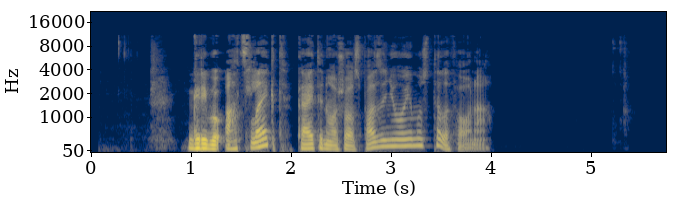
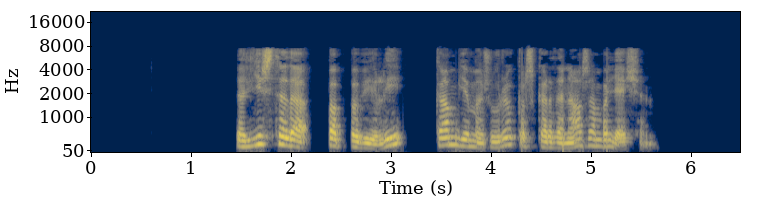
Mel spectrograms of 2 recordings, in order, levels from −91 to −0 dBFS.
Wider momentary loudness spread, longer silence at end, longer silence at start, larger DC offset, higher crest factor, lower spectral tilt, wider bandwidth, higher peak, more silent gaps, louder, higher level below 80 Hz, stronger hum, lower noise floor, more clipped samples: first, 17 LU vs 9 LU; first, 1.85 s vs 0.85 s; second, 1 s vs 1.45 s; neither; about the same, 22 dB vs 18 dB; first, -7 dB/octave vs -3.5 dB/octave; first, 11.5 kHz vs 8 kHz; about the same, 0 dBFS vs -2 dBFS; second, none vs 2.24-2.38 s, 3.21-3.45 s; about the same, -19 LUFS vs -18 LUFS; first, -48 dBFS vs -56 dBFS; neither; about the same, under -90 dBFS vs under -90 dBFS; neither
